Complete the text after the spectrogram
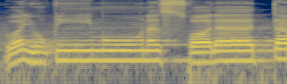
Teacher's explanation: لام کے اوپر کھڑی حرکت کی وجہ سے اس کو 1 سے 1.5 الف تک کھینچیں گے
